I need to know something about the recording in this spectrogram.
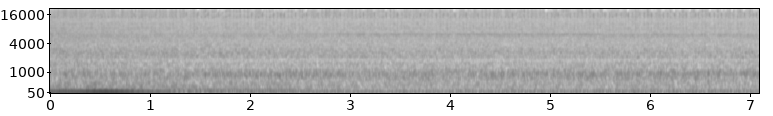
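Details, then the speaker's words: Chevy truck LS V8 (1999 and later) idling steady and smooth after a leaking cheap exhaust manifold gasket was replaced and the bolts were tightened evenly from the middle out; no puffing or ticking remains: exhaust leak fixed, normal idle. "as you can tell we don't have an exhaust leak no more so they had to be coming from this gasket right there"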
